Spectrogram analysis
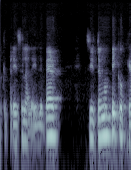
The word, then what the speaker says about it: Beer: Que por cierto se dice ley de Baire, no ley de Beer, porque Baire era alemán y entonces como es alemán se pronuncia Baire.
